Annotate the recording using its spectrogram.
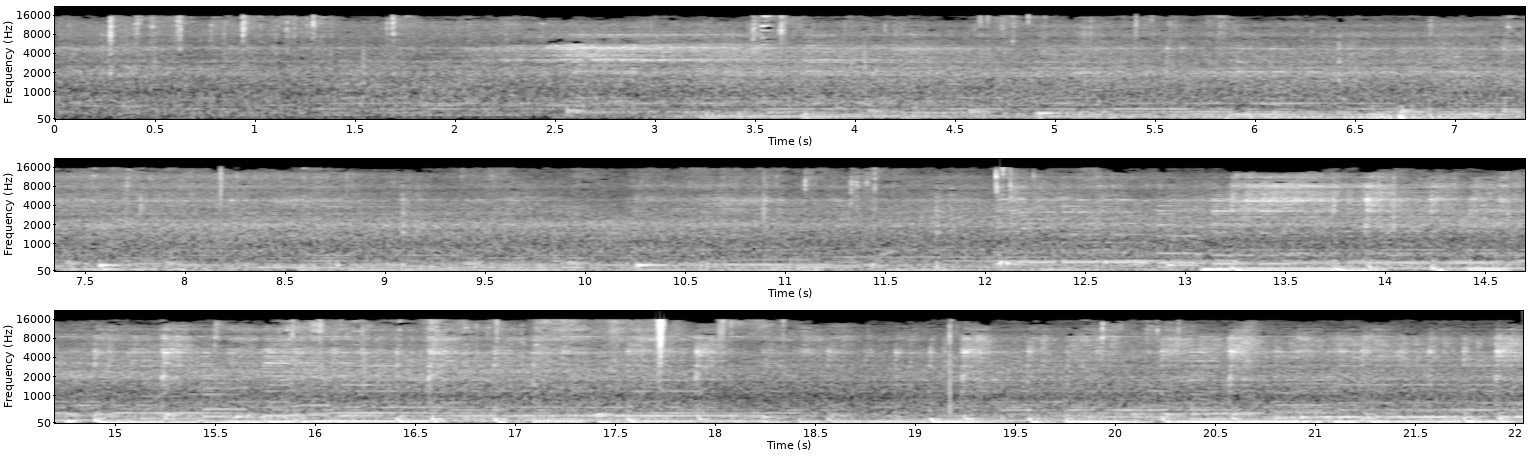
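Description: Background music with held bass notes that comes in about three seconds in and becomes louder and fuller about halfway through.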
